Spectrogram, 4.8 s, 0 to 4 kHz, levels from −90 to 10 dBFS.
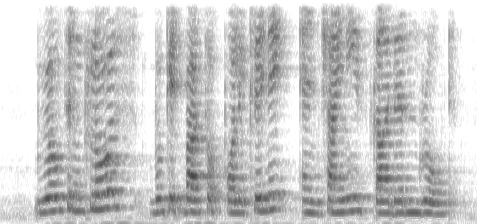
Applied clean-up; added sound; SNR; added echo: none; none; none; reverberation time 0.3 s.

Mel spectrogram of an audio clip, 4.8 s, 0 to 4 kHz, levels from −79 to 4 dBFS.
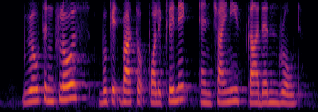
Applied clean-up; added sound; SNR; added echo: none; none; none; none.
